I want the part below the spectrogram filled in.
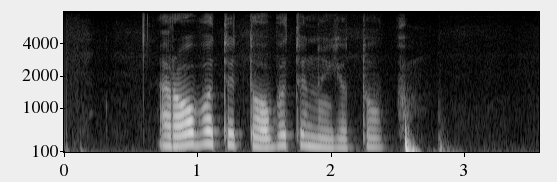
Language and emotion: Russian, neutral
